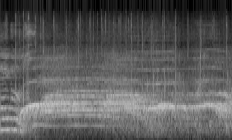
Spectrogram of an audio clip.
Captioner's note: audience applauds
